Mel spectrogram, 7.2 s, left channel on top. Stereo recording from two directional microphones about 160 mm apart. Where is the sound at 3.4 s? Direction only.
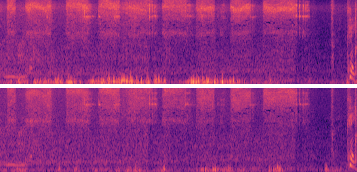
55° left (ahead or behind).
